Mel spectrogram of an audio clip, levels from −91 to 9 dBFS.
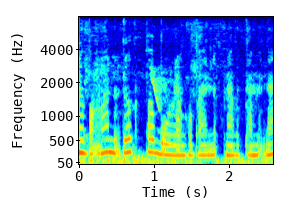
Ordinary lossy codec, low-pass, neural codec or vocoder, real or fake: none; none; none; real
